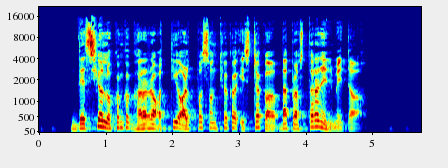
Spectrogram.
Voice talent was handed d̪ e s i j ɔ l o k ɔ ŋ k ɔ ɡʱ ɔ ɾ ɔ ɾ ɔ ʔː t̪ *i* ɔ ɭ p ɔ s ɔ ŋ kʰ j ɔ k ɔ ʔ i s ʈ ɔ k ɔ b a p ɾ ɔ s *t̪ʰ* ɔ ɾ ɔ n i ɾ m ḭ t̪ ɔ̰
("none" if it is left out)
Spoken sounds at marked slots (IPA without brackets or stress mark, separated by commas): i, t̪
